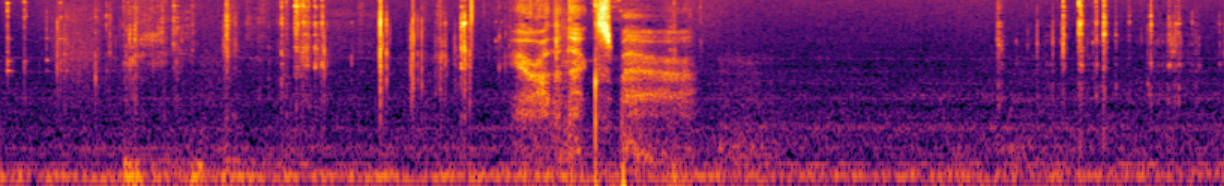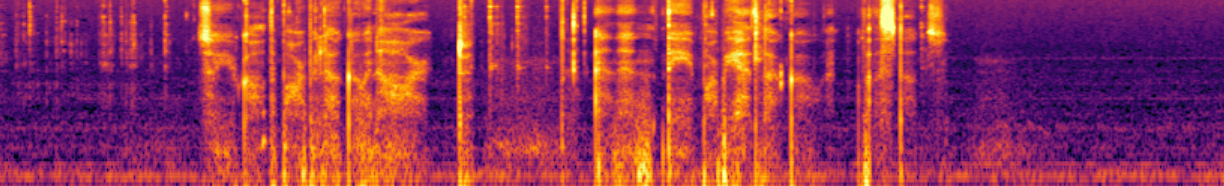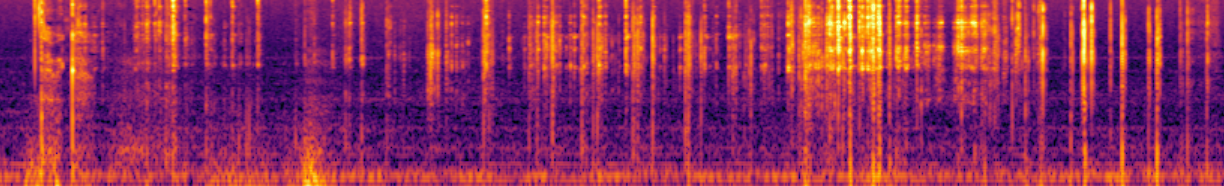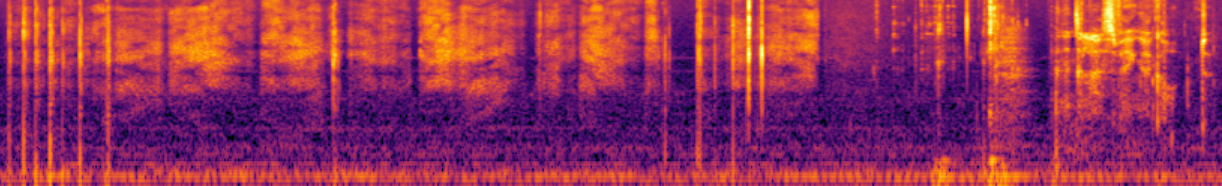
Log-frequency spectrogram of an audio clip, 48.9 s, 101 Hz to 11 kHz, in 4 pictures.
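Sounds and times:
fingers rustling cardboard card: 27.9s - 45.0s.

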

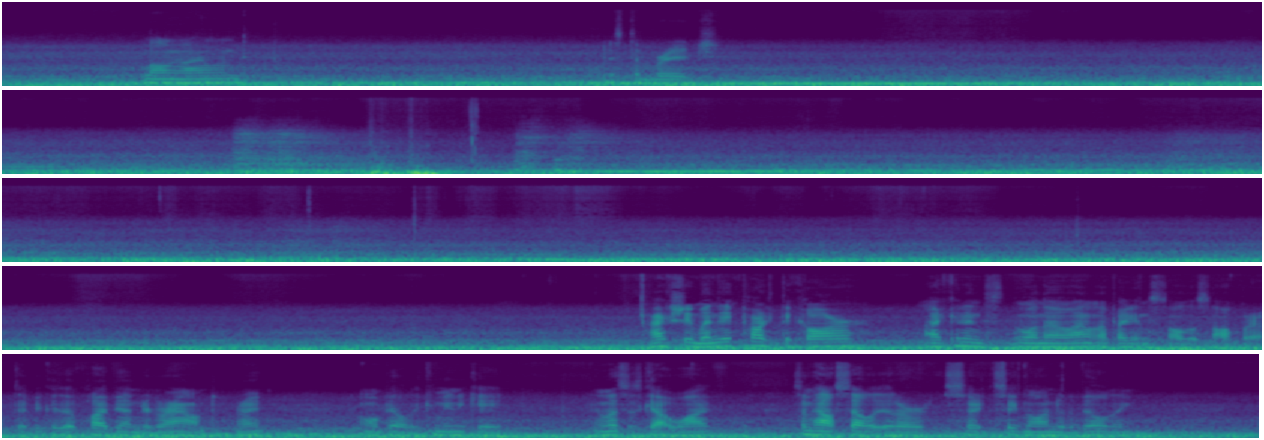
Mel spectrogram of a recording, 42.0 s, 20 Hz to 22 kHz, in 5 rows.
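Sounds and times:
car road rumble: 0.0s - 41.9s
loud thump: 9.9s - 12.6s.

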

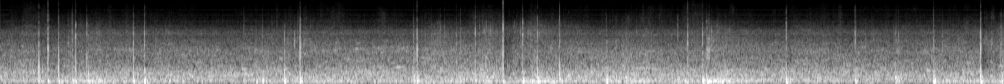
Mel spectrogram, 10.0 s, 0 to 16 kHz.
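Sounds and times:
low hall rumble: 0.0s - 10.0s.

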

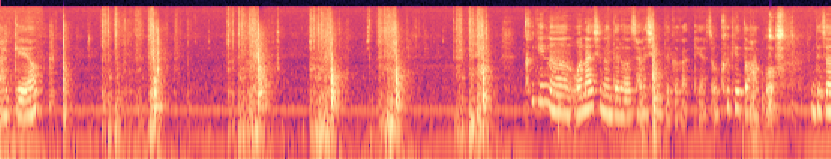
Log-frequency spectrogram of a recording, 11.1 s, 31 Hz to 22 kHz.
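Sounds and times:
knife slicing radish on board: 0.8s - 6.6s.

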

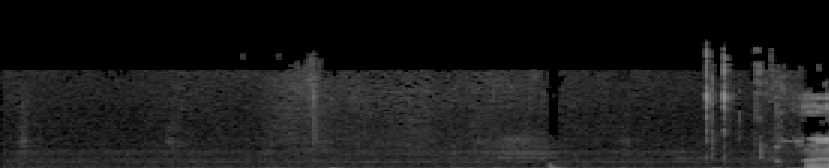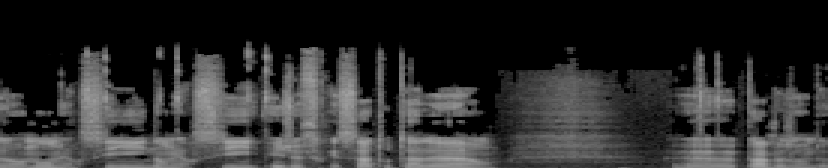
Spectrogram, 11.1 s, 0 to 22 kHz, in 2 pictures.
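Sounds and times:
computer mouse click: 4.7s - 5.2s.

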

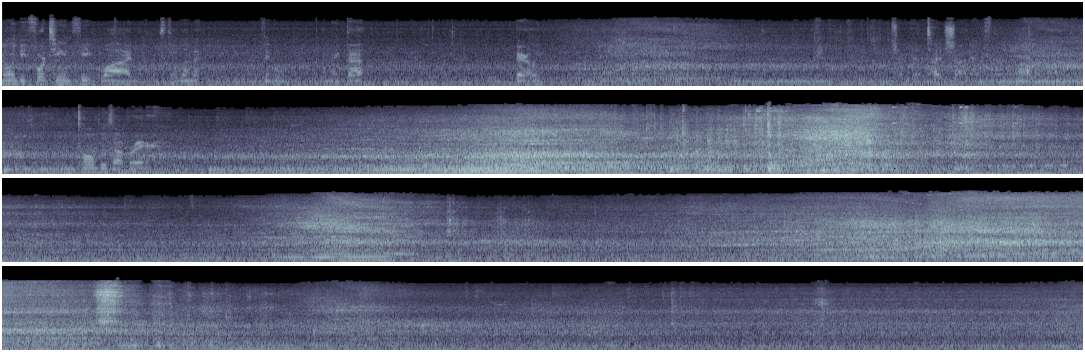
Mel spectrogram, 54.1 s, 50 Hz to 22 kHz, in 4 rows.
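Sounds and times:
heavy truck diesel engines: 0.0s - 54.0s
vehicles running nearby: 0.0s - 54.0s.

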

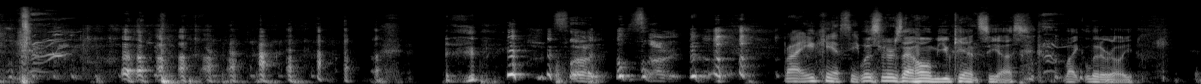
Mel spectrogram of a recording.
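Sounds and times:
men laughing: 0.0s - 7.8s, 9.5s - 11.7s.

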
